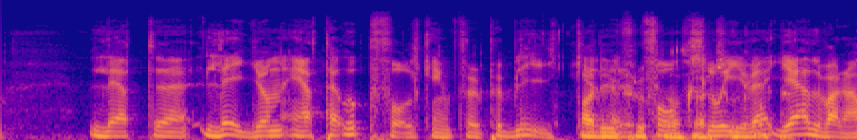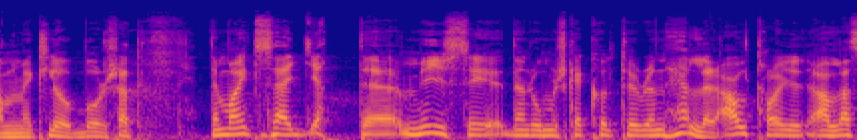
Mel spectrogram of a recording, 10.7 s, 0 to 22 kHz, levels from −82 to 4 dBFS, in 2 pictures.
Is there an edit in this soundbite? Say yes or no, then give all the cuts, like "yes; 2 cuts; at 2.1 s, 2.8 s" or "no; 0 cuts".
no; 0 cuts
